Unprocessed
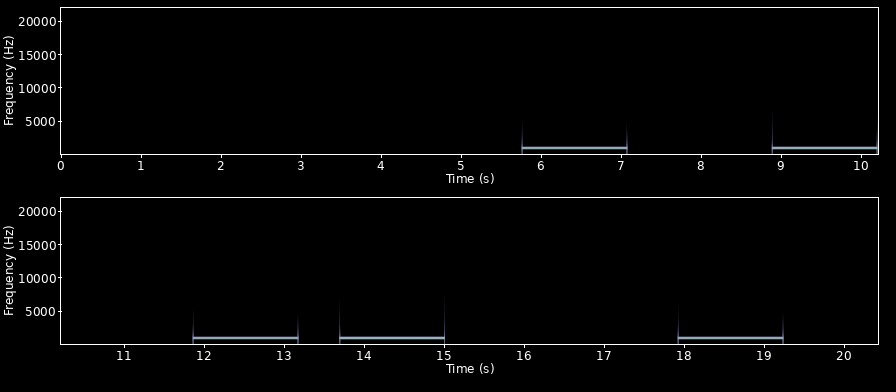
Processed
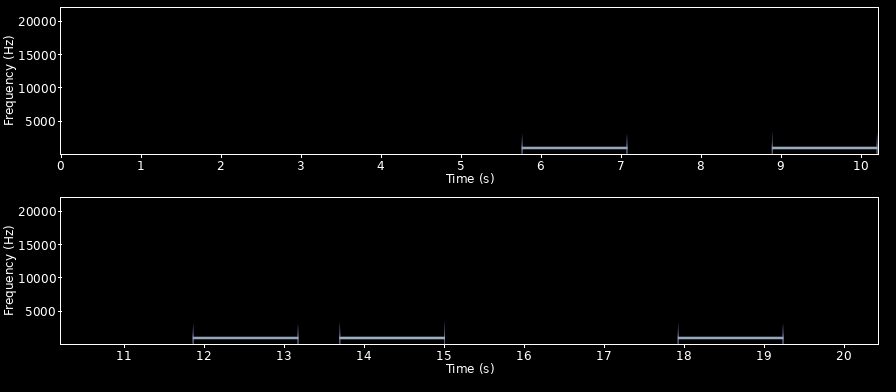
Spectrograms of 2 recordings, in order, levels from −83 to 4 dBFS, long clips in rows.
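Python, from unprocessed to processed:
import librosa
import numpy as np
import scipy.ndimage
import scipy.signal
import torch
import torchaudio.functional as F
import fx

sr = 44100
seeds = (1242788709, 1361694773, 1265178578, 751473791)

y = scipy.signal.sosfilt(scipy.signal.butter(6, 2800.0, 'lowpass', fs=sr, output='sos'), x)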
